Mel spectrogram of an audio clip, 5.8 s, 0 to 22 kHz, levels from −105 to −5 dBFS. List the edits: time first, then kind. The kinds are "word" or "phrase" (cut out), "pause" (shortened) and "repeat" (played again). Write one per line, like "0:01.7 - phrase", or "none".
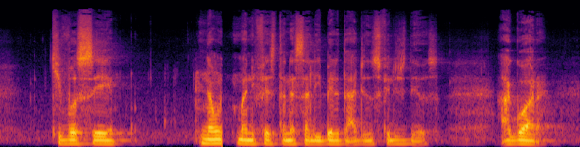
0:02.2 - word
